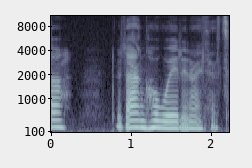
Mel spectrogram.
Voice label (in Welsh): "anghywir", Welsh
